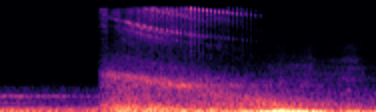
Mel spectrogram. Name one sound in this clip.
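Machinery powers down with a falling whine.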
